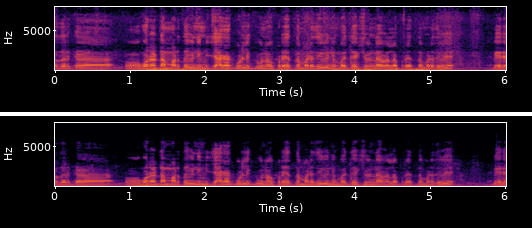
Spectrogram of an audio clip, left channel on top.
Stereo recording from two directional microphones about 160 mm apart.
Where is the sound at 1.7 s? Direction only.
15° left (ahead or behind).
